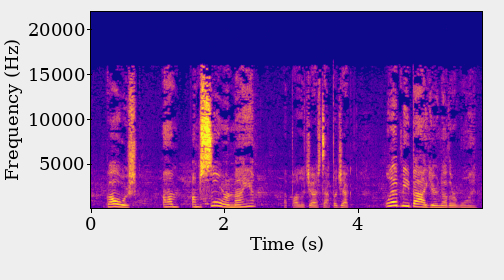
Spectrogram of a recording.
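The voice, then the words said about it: Common-sounding rustic accent. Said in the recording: “What is that accent? It sounds so common.”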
